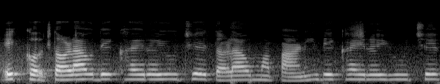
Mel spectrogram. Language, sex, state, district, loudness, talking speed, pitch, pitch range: Gujarati, female, Gujarat, Gandhinagar, -18 LUFS, 135 wpm, 230 Hz, 215-235 Hz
